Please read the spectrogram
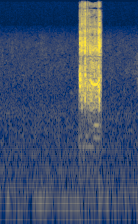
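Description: A single camera shutter click, short and sharp, a little over a second in, against near silence.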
